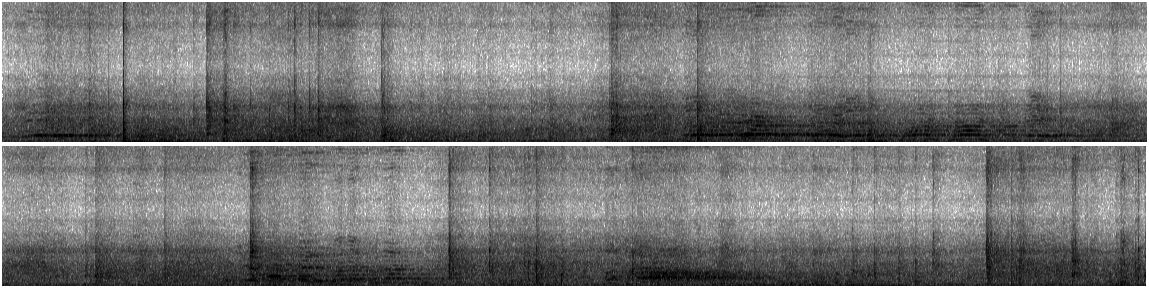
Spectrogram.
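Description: Ice hockey skates scrape and carve across the ice in an echoing rink.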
